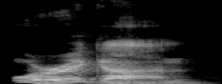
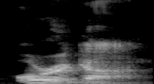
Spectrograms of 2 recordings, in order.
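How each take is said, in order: First: The E vowel is pronounced fully. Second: The ending is pronounced fully as gone. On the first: "where you pronounce the E" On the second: "or the G O N"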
